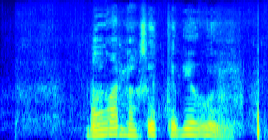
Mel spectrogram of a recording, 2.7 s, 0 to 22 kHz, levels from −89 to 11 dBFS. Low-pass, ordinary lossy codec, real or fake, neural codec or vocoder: none; none; fake; codec, 44.1 kHz, 3.4 kbps, Pupu-Codec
